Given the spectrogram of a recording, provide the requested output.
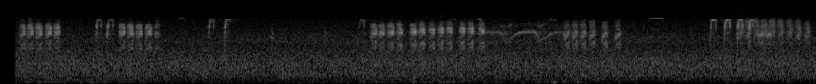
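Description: Japanese tit giving high, rapid buzzy call series in short bursts, with a thin rising whistle in between, over a steady background hiss.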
